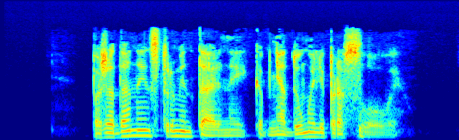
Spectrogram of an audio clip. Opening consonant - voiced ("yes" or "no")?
no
